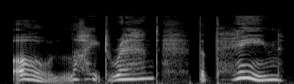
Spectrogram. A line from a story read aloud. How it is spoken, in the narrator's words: Min murmured in a hurt voice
